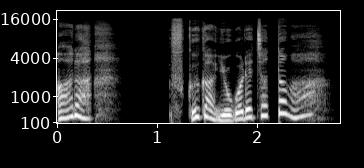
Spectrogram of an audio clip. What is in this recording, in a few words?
win, jp; hisumena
